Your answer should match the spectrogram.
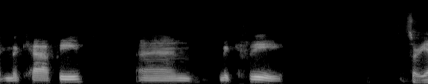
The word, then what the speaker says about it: McAfee: it when you look at the word it's pronounced McAfee I've also heard people say mafy and MC so are you asking which is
